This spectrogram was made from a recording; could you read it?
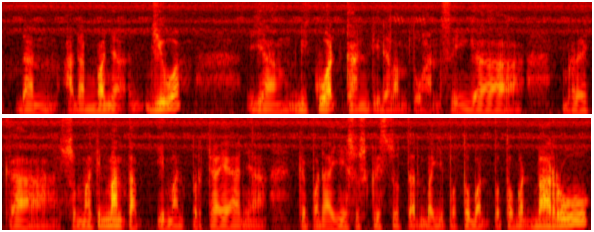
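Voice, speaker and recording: A man's voice: medium pitch, creaky, warm tone, husky. A male evangelist preaching to camera with urgent, repeated direct address to his listeners.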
